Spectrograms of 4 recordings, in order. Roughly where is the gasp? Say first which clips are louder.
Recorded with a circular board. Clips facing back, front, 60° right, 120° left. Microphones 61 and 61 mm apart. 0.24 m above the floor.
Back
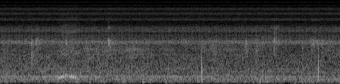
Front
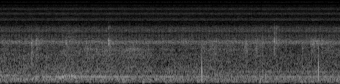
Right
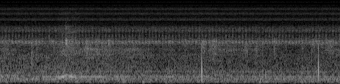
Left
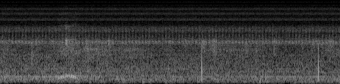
Back 6 dB, left 1 dB; behind.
